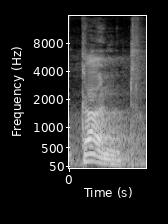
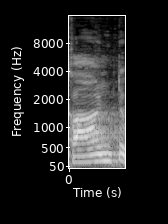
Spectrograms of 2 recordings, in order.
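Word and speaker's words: can't: नॉट हो जाता है कांट। इसके दो प्रोनाउंसिएशन बनते हैं, इसको आप कांट भी प्रोनाउंस करते हैं और इसी को आप कैंट भी प्रोनाउंस करते हैं। Both the pronunciation are correct.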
